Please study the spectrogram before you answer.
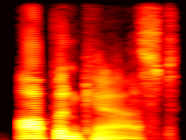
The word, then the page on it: opencast: American English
